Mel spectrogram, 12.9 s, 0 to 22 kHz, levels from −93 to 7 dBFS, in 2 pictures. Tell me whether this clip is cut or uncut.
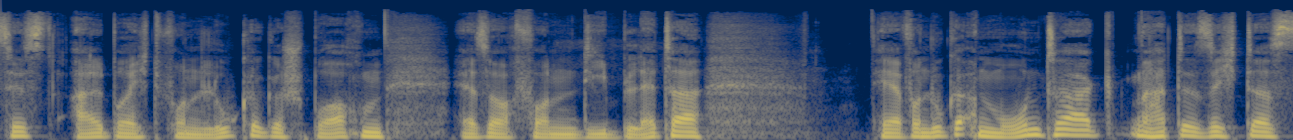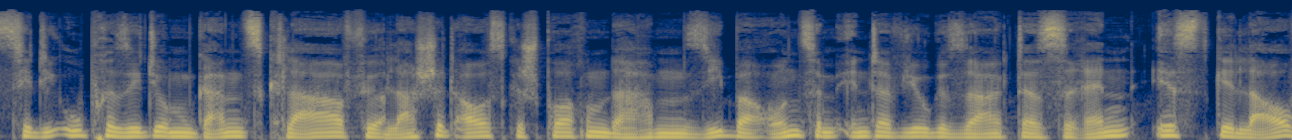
cut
